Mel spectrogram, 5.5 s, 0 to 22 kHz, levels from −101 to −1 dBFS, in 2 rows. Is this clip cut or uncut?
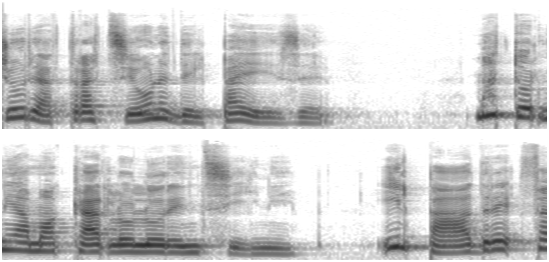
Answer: cut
